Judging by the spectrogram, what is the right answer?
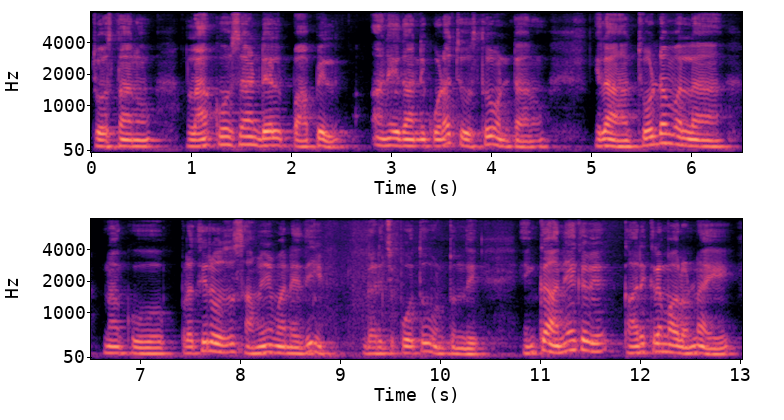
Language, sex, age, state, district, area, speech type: Telugu, male, 30-45, Andhra Pradesh, Konaseema, rural, spontaneous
